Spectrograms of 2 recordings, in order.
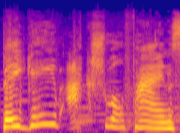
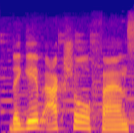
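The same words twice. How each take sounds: First: It is read in a put-on British accent. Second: It is read in the speaker's usual accent.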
